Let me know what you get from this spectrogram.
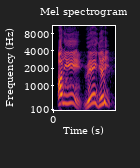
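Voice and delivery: normal talking voice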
